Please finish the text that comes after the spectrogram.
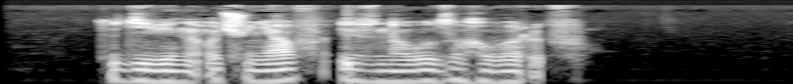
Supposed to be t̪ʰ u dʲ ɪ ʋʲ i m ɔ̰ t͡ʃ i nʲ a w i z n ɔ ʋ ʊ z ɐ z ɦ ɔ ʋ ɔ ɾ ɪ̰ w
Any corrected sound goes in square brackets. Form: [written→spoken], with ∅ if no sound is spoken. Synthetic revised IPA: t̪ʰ [u→ɔ] dʲ [ɪ→i] ʋʲ i [m→n] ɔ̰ t͡ʃ [i→ɪ] nʲ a w i z n ɔ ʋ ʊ z ɐ [z→∅] ɦ ɔ ʋ ɔ ɾ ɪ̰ w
